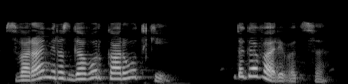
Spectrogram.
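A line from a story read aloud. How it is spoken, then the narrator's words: Calm remark. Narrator (Russian): спокойно заметила некая личность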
